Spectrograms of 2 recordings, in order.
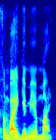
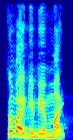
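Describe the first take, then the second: First: Said in the usual way. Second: A hint louder, calling out to the room; raising the voice to demand a mic. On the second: Real, not acted. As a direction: ask again, louder, for the mic.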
